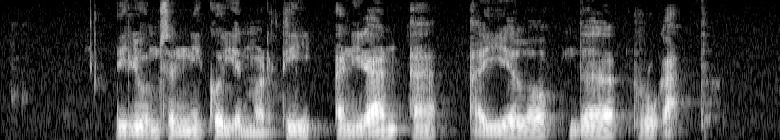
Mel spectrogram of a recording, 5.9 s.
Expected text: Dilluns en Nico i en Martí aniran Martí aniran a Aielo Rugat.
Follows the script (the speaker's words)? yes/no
no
